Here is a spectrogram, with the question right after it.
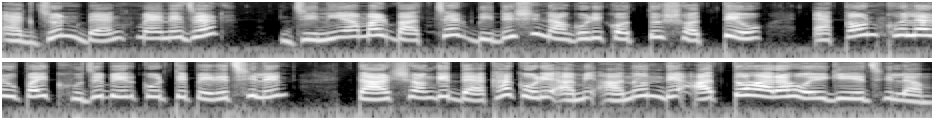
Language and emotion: Bengali, happy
